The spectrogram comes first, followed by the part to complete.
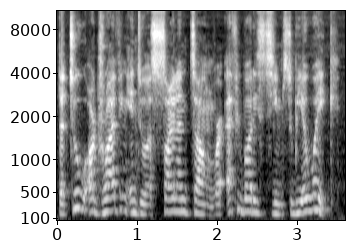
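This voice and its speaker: A man with a high-pitched voice narrates a radio play. He reads scripted story passages in the third person, linking the dramatic scenes. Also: fast talker, noisy background.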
